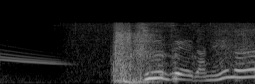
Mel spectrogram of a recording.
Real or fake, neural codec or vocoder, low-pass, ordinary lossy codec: real; none; 7.2 kHz; none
